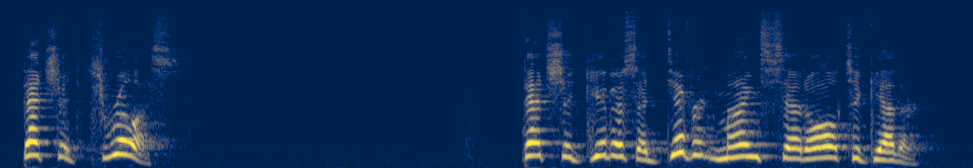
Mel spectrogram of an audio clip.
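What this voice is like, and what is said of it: Yelling, loud preaching voice. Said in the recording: “I'm sorry I'm yelling”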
